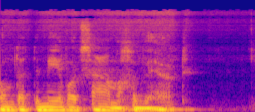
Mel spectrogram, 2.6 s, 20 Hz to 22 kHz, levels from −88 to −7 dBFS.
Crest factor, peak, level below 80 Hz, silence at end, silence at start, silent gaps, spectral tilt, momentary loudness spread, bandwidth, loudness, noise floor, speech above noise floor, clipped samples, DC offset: 14 dB; -4 dBFS; -48 dBFS; 0.6 s; 0 s; none; -6 dB/octave; 8 LU; 15.5 kHz; -17 LUFS; -46 dBFS; 30 dB; under 0.1%; under 0.1%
